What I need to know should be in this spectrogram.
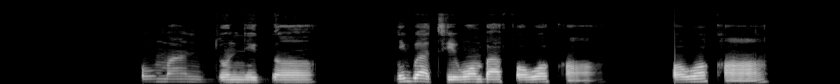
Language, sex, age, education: Yoruba, male, 15-29, tertiary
